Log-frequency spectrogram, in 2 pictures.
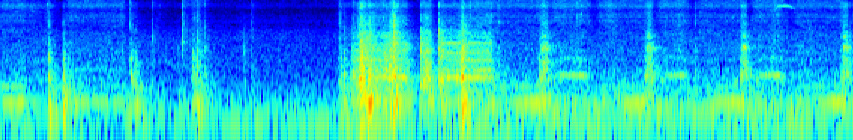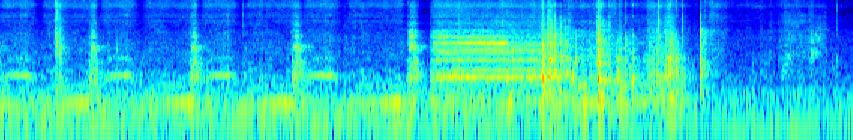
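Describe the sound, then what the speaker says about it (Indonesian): A Canon G series inkjet printer runs a nozzle test print, with steady mechanical whirring, repeated rhythmic clicks and the shuttling of the print head, plus louder feed bursts, close and continuous for the whole stretch. "Lalu saya langsung proses cetak."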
